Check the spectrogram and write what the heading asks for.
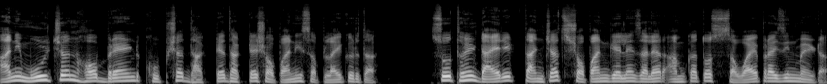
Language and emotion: Goan Konkani, neutral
